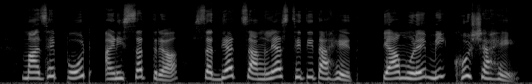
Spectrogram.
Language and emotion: Marathi, happy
